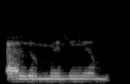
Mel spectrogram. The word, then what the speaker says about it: aluminium: The correct pronunciation is aluminium. It's aluminium.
